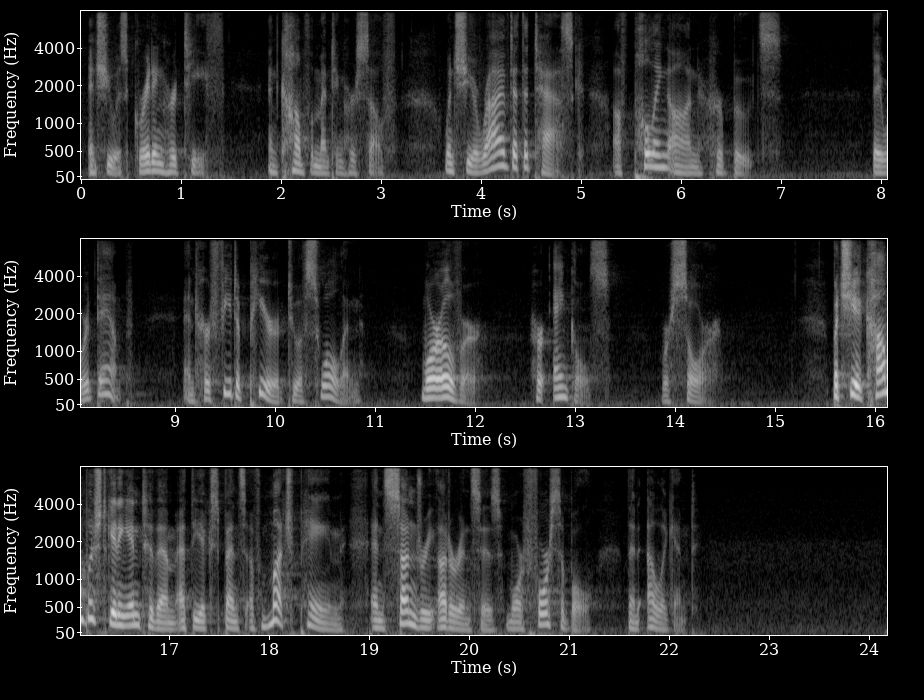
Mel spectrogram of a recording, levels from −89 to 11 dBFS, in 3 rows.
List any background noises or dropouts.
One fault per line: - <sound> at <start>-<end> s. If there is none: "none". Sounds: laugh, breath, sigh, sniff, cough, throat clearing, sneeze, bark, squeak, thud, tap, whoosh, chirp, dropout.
none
